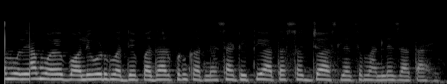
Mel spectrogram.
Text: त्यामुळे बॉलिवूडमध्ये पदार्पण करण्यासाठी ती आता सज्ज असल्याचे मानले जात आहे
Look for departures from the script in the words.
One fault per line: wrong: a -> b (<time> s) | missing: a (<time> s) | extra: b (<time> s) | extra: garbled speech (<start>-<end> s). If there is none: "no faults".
no faults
